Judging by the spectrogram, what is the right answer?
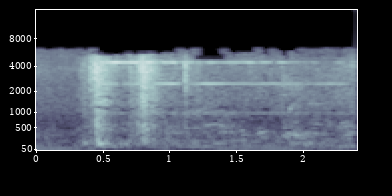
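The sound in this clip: A cigarette machine at Costa's Cafe is operated with a few mechanical clunks and rattles, while a thin, steady high whine runs through most of the sound.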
